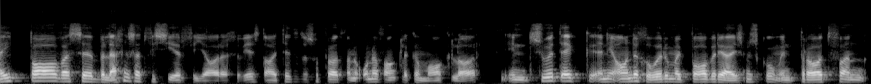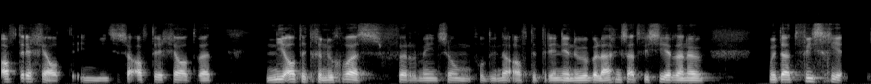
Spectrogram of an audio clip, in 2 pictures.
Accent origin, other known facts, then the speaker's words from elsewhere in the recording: Bellville, Western Cape, South Africa; ek het in Bellville in die Kaap groot geword. Ek was in Bellpark Laerskool en toe in die Hoërskool Stellenberg.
